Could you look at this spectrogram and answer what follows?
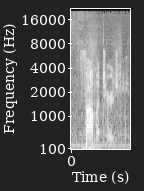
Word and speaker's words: thaumaturgy: Thaumaturgy. Thaumaturgy? Thaumaturgy.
